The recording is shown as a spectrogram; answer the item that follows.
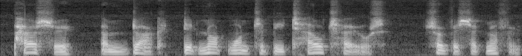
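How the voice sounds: Lively intonation in a natural reading voice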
